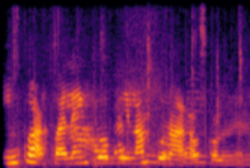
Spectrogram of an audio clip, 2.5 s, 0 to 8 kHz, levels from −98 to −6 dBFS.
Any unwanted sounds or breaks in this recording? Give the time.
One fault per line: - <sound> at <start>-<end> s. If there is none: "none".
none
